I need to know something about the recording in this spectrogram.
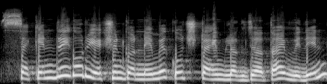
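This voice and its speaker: Woman chemistry tutor, high mellow voice, patient step-by-step explaining. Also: lively intonation, moderate pace. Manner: explains step by step, asks and answers own questions. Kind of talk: exam paper walkthrough lesson.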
